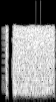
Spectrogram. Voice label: Family Radio Service (FRS)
